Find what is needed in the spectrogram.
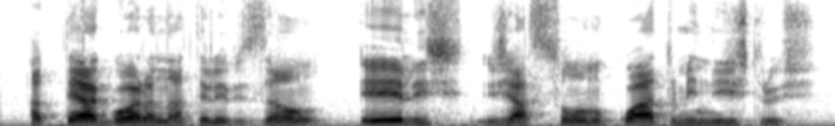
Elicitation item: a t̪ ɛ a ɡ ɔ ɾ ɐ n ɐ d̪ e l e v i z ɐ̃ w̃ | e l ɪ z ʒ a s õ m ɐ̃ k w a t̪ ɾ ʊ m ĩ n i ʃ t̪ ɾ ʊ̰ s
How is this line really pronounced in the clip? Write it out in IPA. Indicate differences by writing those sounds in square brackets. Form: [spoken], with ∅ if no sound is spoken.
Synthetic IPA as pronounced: a t̪ ɛ a ɡ ɔ ɾ ɐ n ɐ [t̪] e l e v i z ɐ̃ w̃ | e l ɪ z ʒ a s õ m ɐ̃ k w a t̪ ɾ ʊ m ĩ n i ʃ t̪ ɾ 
